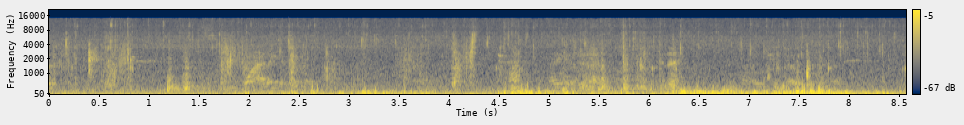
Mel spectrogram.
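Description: Faint, muffled talk at a distance over an irregular low rumble that swells louder in the second half, with a few light clicks.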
